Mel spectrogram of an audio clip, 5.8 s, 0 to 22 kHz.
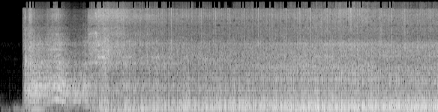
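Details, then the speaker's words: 1965 Plymouth Barracuda 225 slant six at idle just after starting, with fast sharp ticking puffs about four per second from an exhaust manifold leak; a big gaping hole was later found. "so let's go ahead and start the engine and see if we can hear what it makes for sound it sounds terrible I think"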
